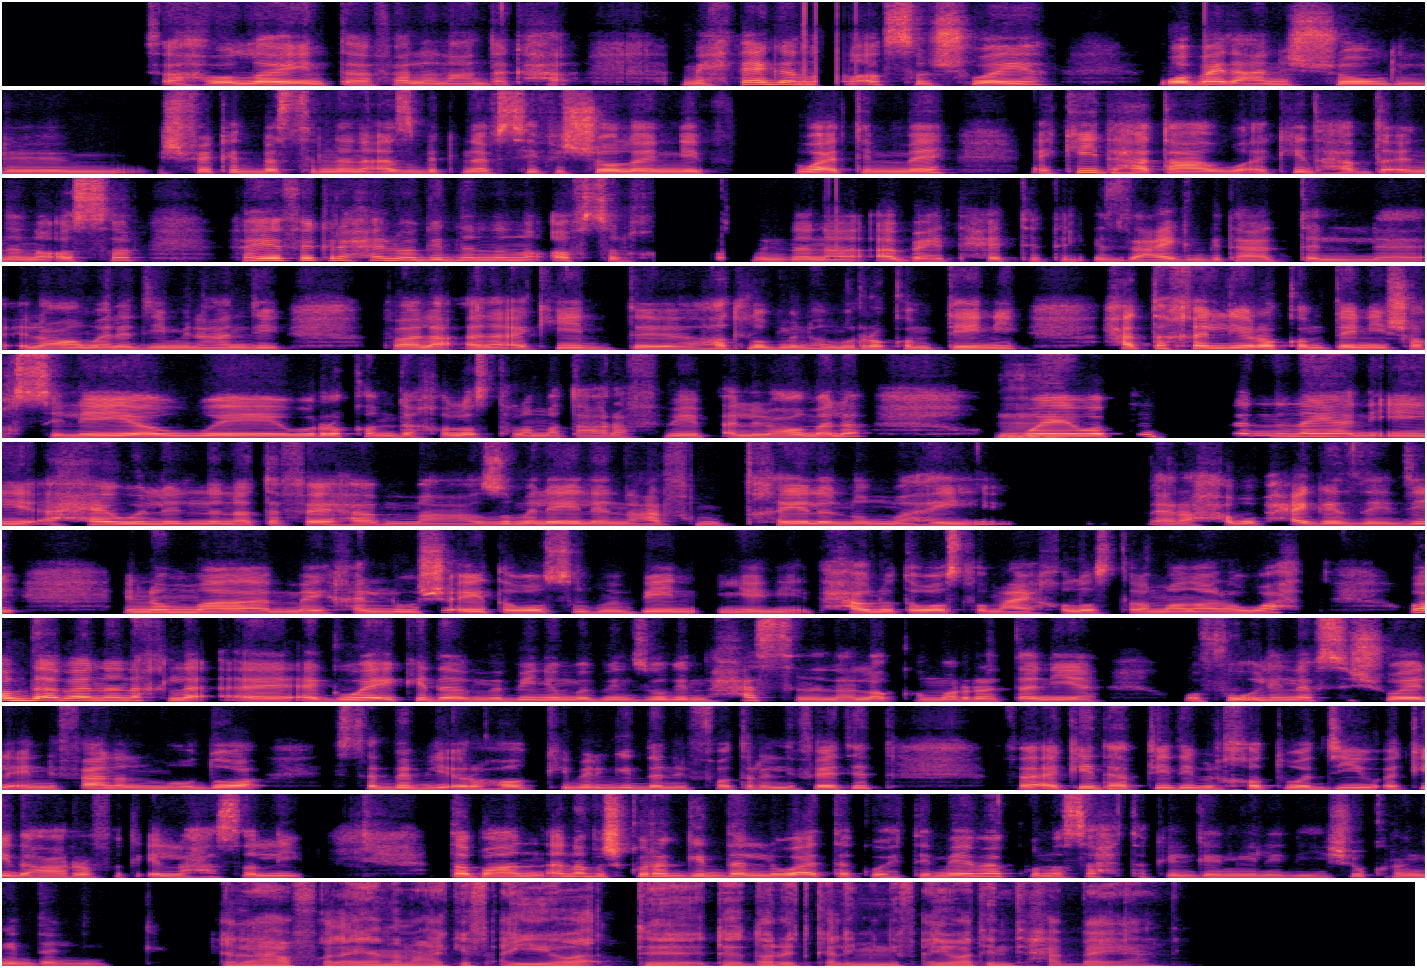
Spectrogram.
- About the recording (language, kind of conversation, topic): Arabic, advice, إزاي أقدر أفصل الشغل عن حياتي الشخصية؟
- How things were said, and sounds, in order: other background noise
